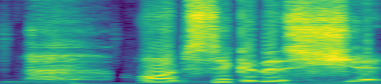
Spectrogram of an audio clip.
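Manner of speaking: put-on Cockney-Australian accent. Showing the D and D character Captain Mar: Captain Mar voice, Cockney-Australian mix. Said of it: "he's kinda like".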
